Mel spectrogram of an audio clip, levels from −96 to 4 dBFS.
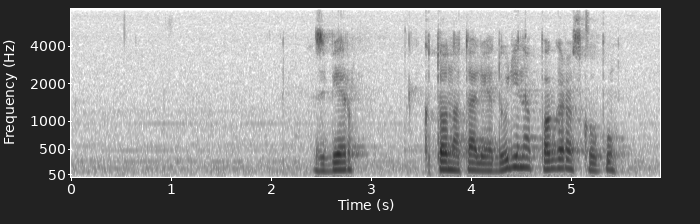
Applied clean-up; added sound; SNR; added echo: none; none; none; none.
